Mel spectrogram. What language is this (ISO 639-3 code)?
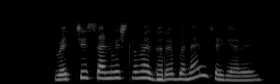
guj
